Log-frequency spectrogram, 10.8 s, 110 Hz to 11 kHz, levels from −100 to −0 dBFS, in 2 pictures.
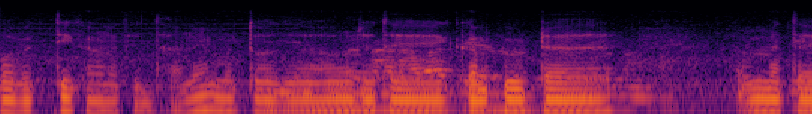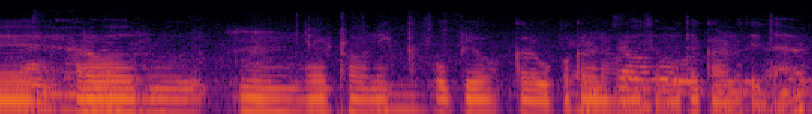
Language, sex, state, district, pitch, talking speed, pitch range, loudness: Kannada, male, Karnataka, Shimoga, 100 Hz, 65 wpm, 100-105 Hz, -41 LUFS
